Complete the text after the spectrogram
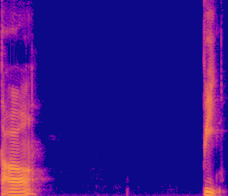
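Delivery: TA held long, long pause, then PI; syllable by syllable. Shown as a demonstration. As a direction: stretch "ta", wait, then drop in "pi". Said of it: "on va frapper les syllabes".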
